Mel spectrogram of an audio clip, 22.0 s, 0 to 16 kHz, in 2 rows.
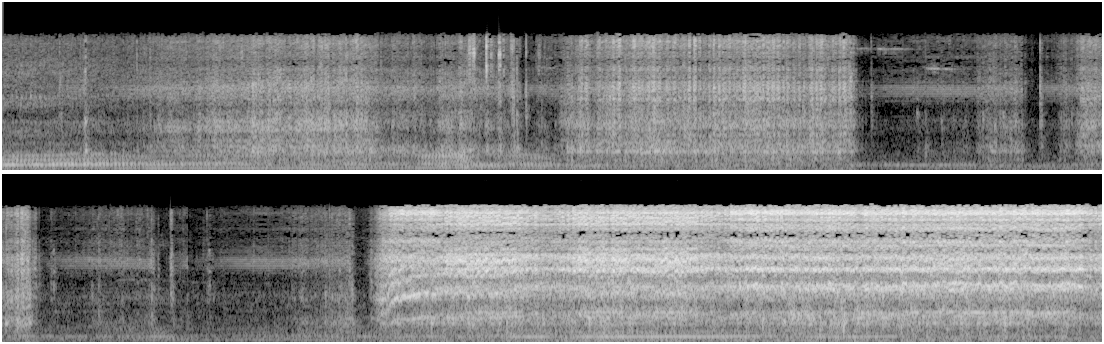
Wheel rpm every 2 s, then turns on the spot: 0, 20, 20, 30, 10, 10, 0, 60, 160, 160, 160.
2-4 6-10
